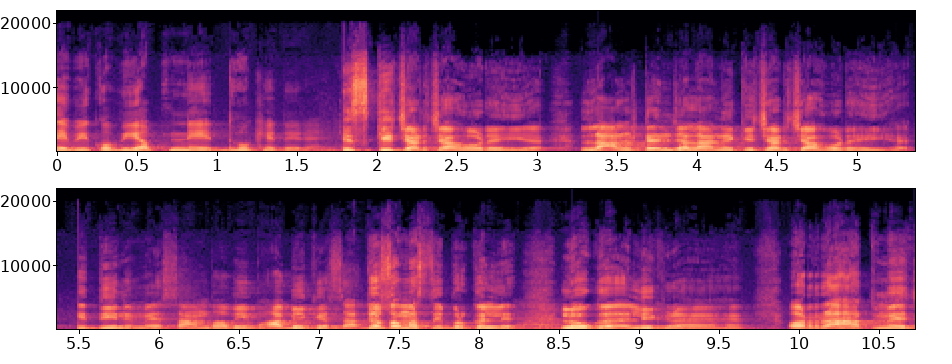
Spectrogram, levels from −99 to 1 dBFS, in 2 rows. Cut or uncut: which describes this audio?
cut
